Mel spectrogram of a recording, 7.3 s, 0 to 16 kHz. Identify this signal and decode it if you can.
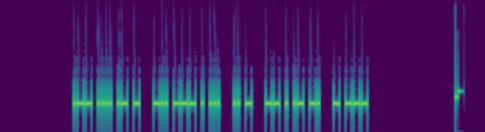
Morse code, heard as a keyed tone, about 40 wpm, 700 Hz. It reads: WHAT DOES IT MEAN TO
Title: Sets of 5 Words Encore2 40wpm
